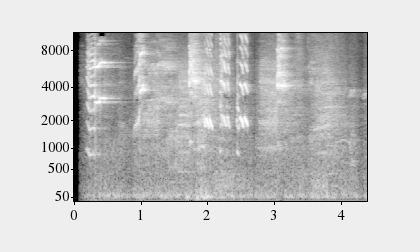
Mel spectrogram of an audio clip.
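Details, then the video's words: Moluccan red lories of a pure subspecies give a run of loud, harsh shrieks and screeches, several in quick succession with short gaps between. "Moluccan Red Lories"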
